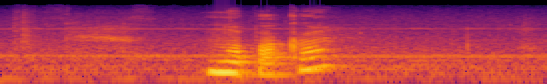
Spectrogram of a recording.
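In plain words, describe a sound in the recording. A young woman speaks briefly and close by.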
